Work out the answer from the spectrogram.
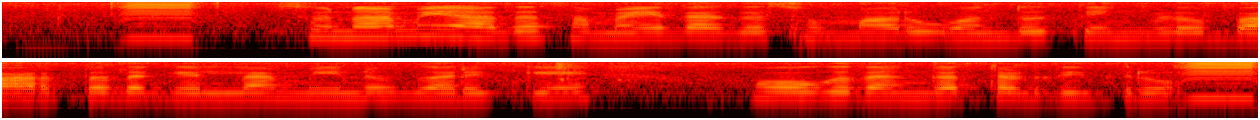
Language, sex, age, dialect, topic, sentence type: Kannada, female, 25-30, Central, agriculture, statement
